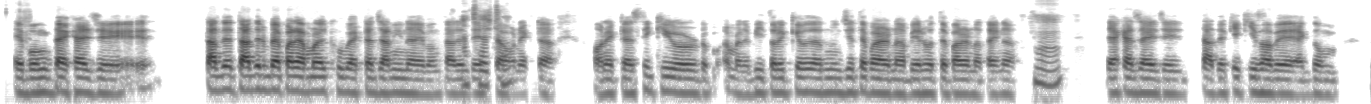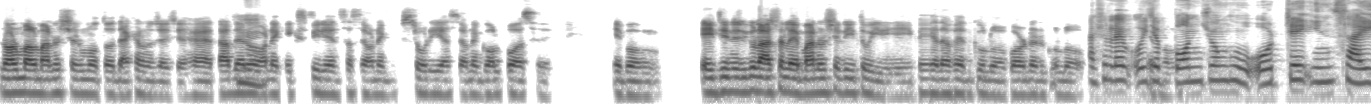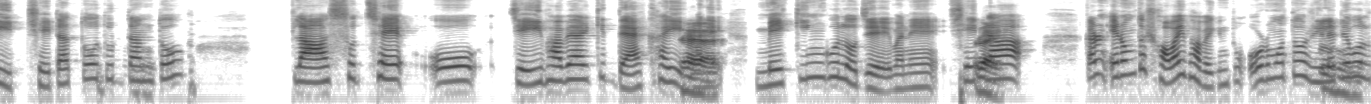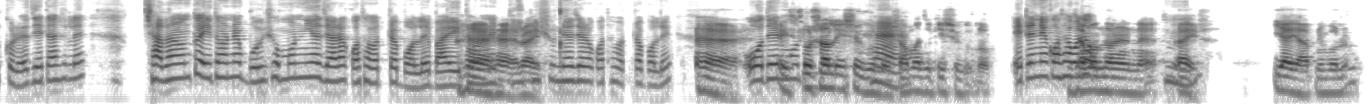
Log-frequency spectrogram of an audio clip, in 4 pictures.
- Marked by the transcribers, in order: other background noise
- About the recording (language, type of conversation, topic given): Bengali, unstructured, কোন ধরনের সিনেমা দেখলে আপনি সবচেয়ে বেশি আনন্দ পান?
